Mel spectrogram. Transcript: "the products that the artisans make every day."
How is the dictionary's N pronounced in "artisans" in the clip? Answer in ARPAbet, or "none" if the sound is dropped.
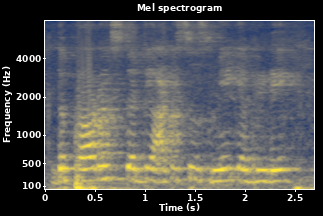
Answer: L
